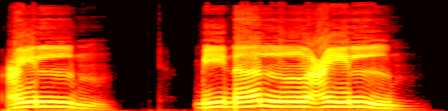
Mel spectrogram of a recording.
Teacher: Okey, il, kemudian mim tu. Pergi pada makhraj mim. Mim kat mana? Dua bibir, mulut dirapatkan.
